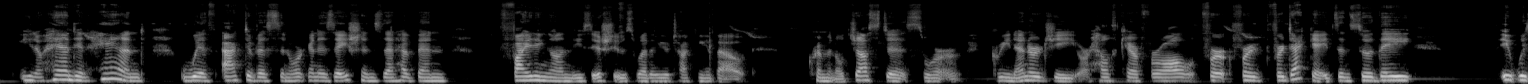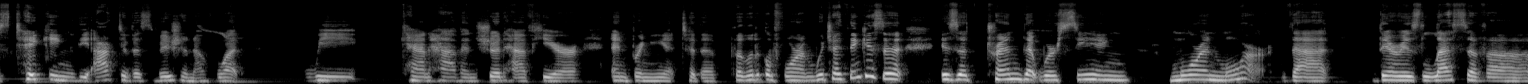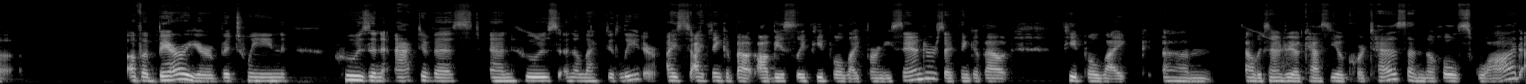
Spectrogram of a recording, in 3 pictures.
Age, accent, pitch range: 30-49, American, 160-195 Hz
